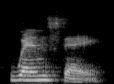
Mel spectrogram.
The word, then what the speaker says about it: Wednesday: use different different some people maintain that third syllable omelet omelet and Wednesday Wednesday so if anyone would like to join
